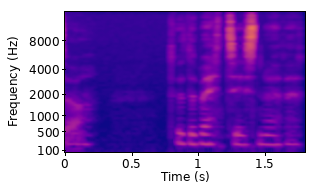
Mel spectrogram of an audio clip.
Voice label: "betys", Welsh

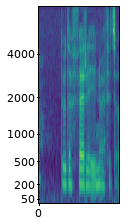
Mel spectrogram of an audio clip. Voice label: "fferru", Welsh

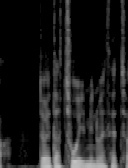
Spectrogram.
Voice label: "twym", Welsh

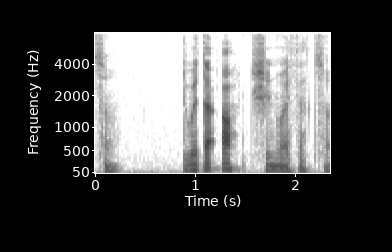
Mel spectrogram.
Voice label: "ots", Welsh

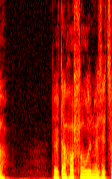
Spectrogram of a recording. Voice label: "hollol" Welsh

